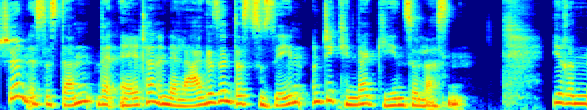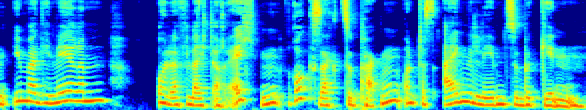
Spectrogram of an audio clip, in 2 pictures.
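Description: A woman speaks at a medium pitch and a moderate pace with a dark, mellow tone, somewhat breathy, with lively intonation and very even loudness. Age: 20s. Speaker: self-development podcaster. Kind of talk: personal reflective monologue.

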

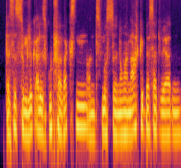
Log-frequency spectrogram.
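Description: Dry and close with no echo, the recording has a man with a normal speaking voice at a medium pitch, talking at a fairly quick pace. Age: 30s. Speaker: amputee, kindergarten educator. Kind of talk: interview.

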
